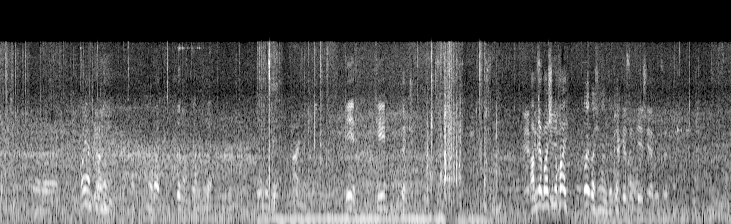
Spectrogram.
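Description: Several men talk urgently nearby.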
